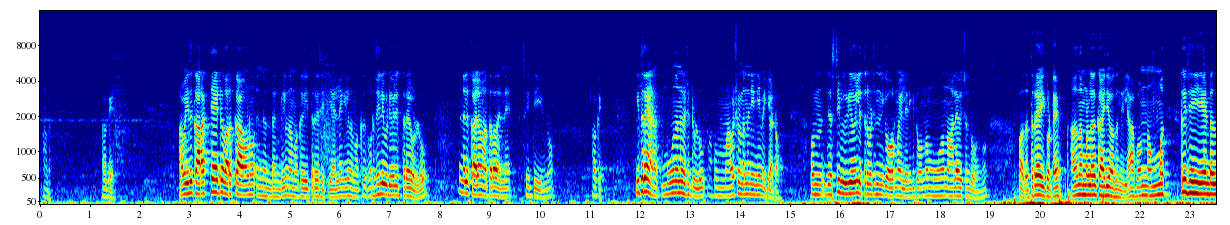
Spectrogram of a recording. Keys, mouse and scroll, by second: 0.0 click, 0.3 shift+d, 2.7-3.4 shift+middle drag, 3.8 click, 4.7 g, 5.7-6.1 scroll down 5, 6.4-6.9 scroll up 4, 7.1 shift+click, 8.7 x, 11.0 x, 11.6-11.9 shift+middle drag, 11.9-12.3 drag, 12.3-14.8 middle drag, 14.8 click, 17.3-18.8 middle drag, 18.8-20.3 drag.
